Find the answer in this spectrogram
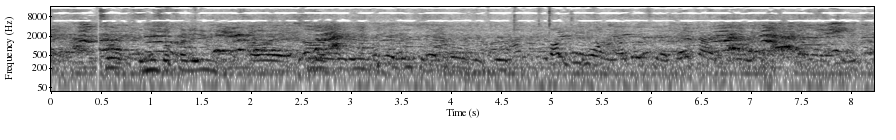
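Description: Overlapping, indistinct voices of several people talking in a large hall, over a steady low hum.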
